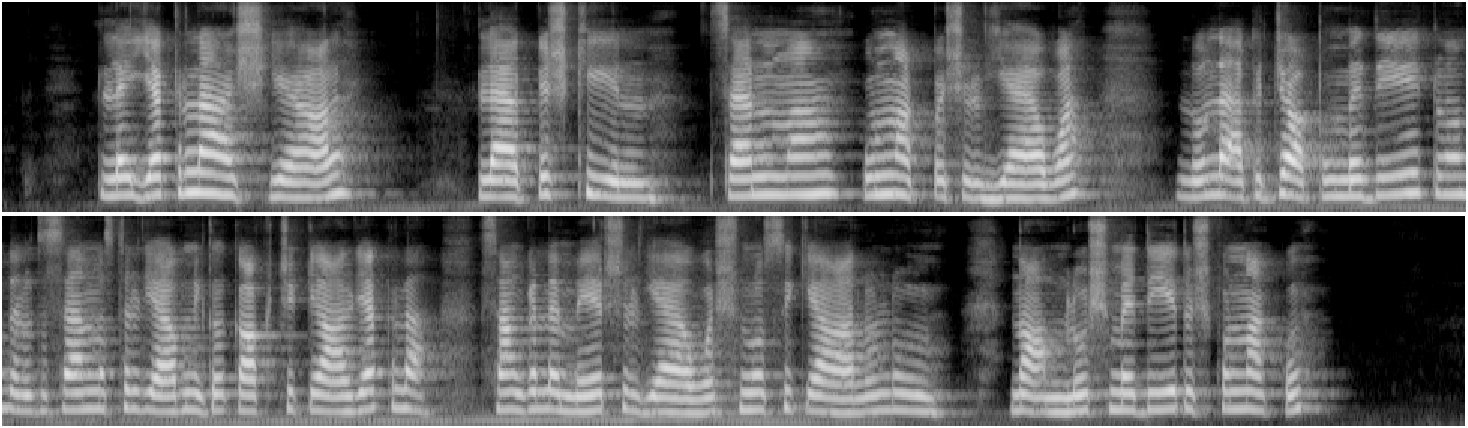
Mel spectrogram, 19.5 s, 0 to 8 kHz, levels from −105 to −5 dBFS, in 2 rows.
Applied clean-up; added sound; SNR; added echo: none; none; none; none.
